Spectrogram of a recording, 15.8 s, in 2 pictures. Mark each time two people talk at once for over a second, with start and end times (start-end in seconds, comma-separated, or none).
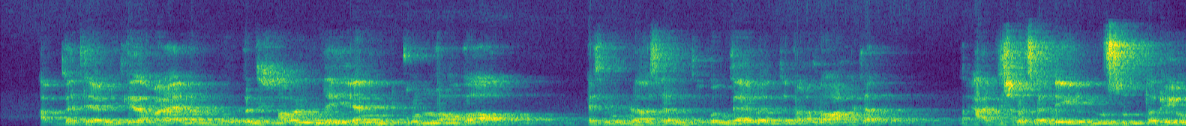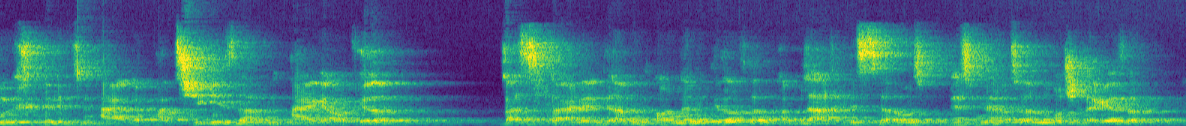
none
